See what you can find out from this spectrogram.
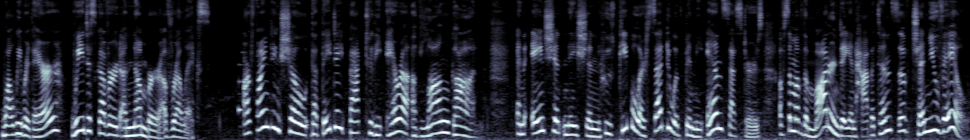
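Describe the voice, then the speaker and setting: A woman's voice: on the high side, big pitch swings, normal speed. A woman voicing an earnest, apologetic and anxious young lady scholar in a video game. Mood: earnest, explanatory. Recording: faint music behind the voice.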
